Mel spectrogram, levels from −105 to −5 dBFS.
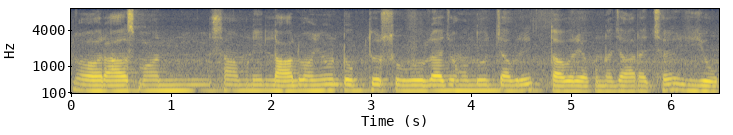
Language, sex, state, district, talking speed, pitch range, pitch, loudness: Garhwali, male, Uttarakhand, Uttarkashi, 130 wpm, 140-150 Hz, 145 Hz, -16 LUFS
